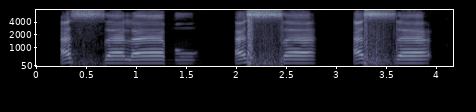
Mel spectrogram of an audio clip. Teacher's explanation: Nah, inilah cara baca al pada hukum idgham syamsiyah. Alnya tidak terbaca. Langsung masuk idghamkan ke huruf setelahnya.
